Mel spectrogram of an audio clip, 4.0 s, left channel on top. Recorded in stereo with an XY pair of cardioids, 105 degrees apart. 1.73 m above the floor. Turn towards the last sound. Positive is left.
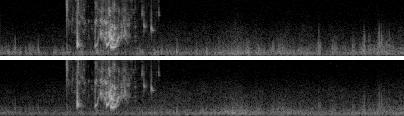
turn(degrees=5)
